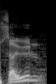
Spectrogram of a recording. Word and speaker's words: Saül: Lui, c'était le deuxième roi d'Israël, parce qu'on sait bien qu'il y avait eu Saul, le premier, ou Saül, comme on prononce.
